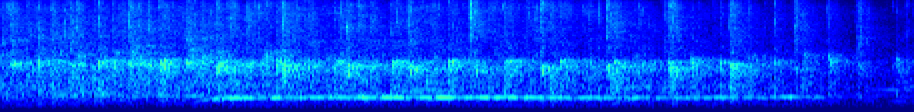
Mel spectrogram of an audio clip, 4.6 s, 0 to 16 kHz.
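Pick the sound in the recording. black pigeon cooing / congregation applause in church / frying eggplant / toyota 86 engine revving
congregation applause in church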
